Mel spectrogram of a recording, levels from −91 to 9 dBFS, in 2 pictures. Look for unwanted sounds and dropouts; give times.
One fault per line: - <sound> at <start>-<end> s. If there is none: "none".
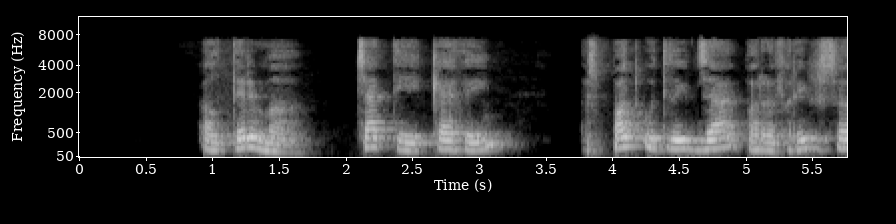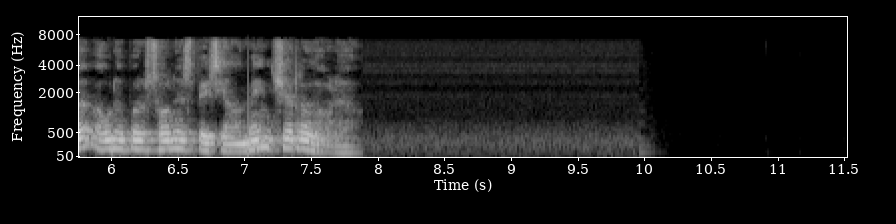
none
